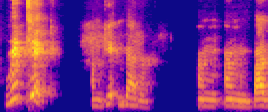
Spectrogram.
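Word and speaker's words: Hrithik: So they said, and my boyfriend Hithrik, or wait, I said the name wrong. Ritik.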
